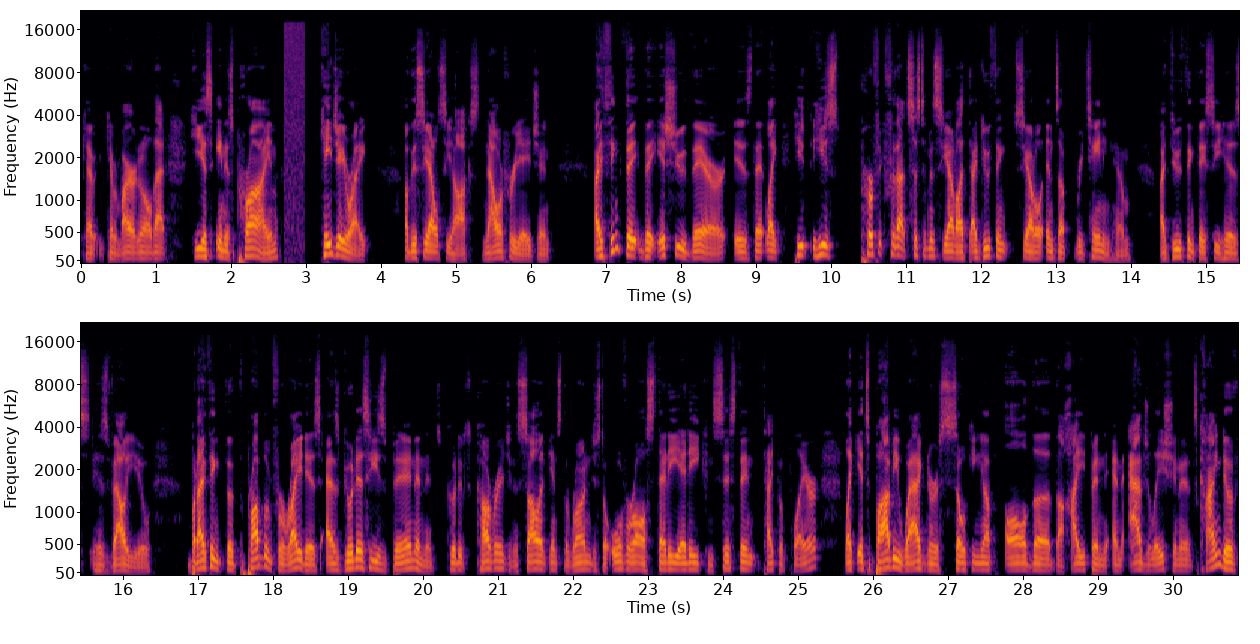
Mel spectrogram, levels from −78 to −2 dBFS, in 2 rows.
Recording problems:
none

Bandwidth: 18 kHz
